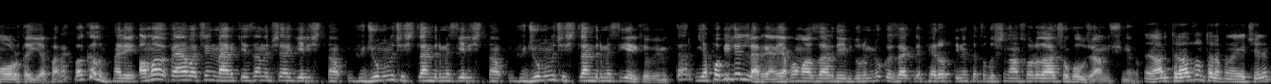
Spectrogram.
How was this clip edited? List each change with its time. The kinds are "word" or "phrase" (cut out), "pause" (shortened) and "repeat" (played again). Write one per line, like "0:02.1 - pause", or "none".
0:04.6 - repeat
